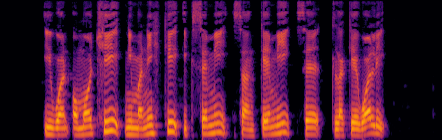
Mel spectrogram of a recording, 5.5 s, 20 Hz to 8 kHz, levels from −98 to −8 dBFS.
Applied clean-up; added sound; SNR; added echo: none; none; none; none.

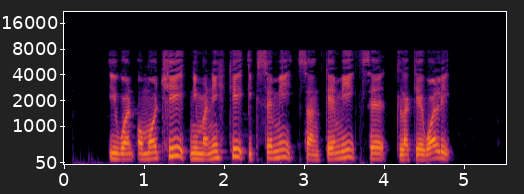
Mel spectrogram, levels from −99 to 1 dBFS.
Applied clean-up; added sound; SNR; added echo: neural separator model SepFormer DNS4.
